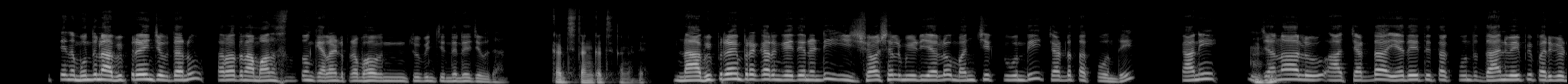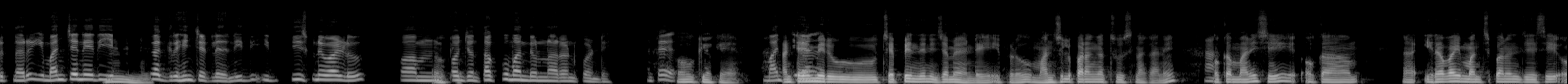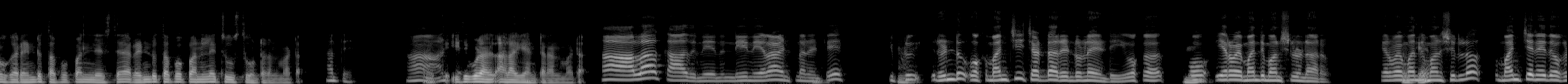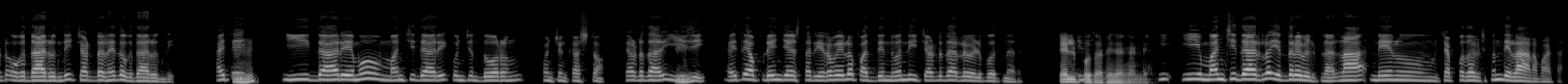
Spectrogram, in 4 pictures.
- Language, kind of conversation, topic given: Telugu, podcast, సామాజిక మాధ్యమాలు మీ మనస్తత్వంపై ఎలా ప్రభావం చూపాయి?
- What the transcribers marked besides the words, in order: other background noise; in English: "సోషల్ మీడియా‌లో"; tapping; in English: "ఈజీ"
